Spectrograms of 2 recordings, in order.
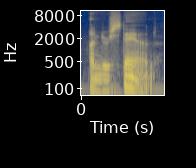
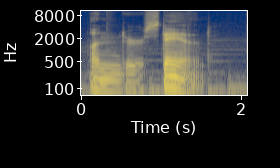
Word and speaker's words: understand: have two stresses like understand understand understand the primary stress or the main stress is on that last syllable but the un is also stressed in that word and then some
